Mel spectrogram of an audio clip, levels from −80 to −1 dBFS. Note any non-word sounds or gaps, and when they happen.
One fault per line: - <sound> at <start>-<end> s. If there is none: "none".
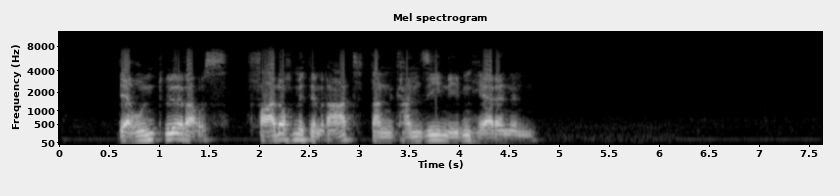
none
